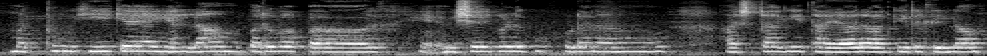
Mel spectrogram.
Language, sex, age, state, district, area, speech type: Kannada, female, 18-30, Karnataka, Davanagere, rural, spontaneous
